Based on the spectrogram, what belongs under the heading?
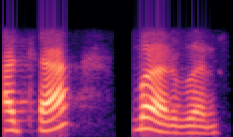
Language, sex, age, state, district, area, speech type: Marathi, female, 45-60, Maharashtra, Osmanabad, rural, conversation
